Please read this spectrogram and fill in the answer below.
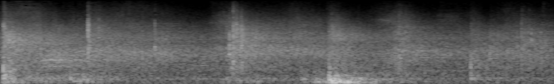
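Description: Ice hockey play: a string of sharp stick-and-puck clacks, about five knocks, with a heavy, deep thud about three seconds in that is the loudest sound.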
